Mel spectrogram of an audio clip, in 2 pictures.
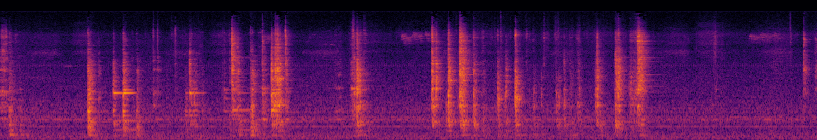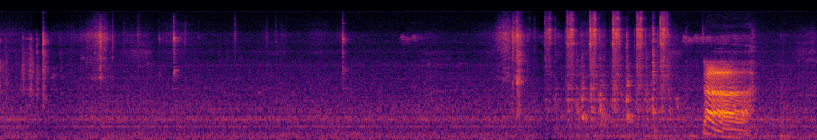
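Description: Steel suspension parts and a hand wrench clinking and knocking as a lower control arm and tension control rod are fitted together on a Datsun front suspension, in scattered clusters of short metallic clicks with a quieter stretch in the middle. Near the end comes a brief, louder sound with a wavering pitch.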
